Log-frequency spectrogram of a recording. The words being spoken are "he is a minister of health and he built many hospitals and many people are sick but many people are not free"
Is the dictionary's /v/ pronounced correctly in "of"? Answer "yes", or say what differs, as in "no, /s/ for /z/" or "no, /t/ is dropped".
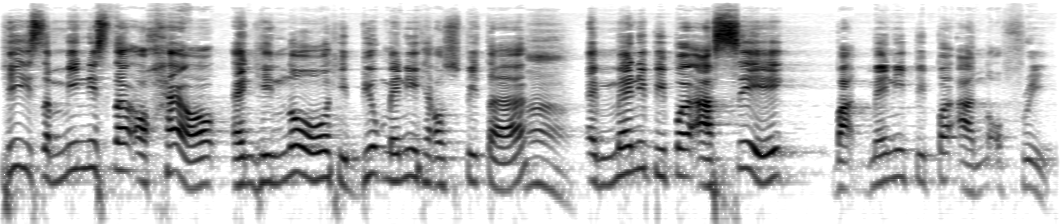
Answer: no, /f/ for /v/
